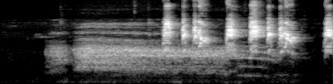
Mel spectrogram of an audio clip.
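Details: Long-tailed shrike in active song: a drawn-out nasal buzz that runs into quick, harsh, scratchy chips repeated several times per second, ending after a brief pause with one more sharp note.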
